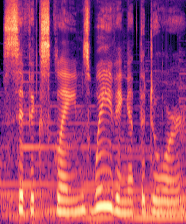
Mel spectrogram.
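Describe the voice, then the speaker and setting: A woman's voice: medium pitch, normal speed. A woman narrator reads a scripted story in a mid-range voice. Faint music runs behind her narration.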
